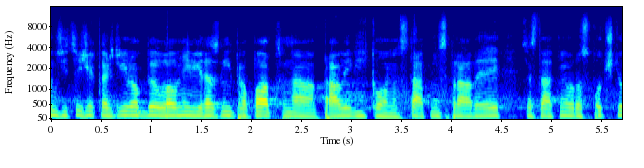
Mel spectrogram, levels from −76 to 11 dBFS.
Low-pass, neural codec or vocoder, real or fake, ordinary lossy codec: 14.4 kHz; codec, 32 kHz, 1.9 kbps, SNAC; fake; AAC, 48 kbps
